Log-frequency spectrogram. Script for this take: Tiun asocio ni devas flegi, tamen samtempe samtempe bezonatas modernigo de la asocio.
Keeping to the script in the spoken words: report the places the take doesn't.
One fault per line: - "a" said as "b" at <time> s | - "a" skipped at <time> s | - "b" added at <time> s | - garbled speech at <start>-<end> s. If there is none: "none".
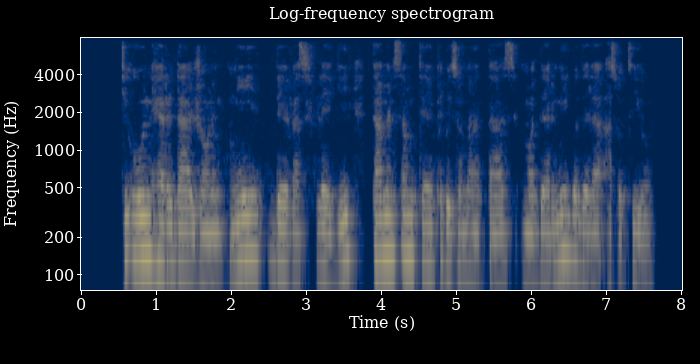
- "asocio" said as "heredaĵon" at 1.0 s
- "samtempe" skipped at 4.9 s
